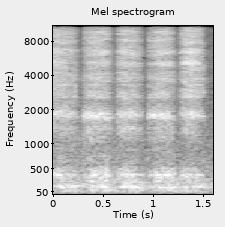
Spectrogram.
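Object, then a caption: Carving chisel steel layer on whetstone. The hard steel layer of a carving chisel is scraped back and forth on a whetstone in repeated strokes. It makes a bright, hissing grind with a faint low hum underneath, slightly higher-pitched than the sound of the soft iron side.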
